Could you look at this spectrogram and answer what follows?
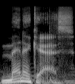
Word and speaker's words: Mennekes: It's also called Mennekes, pronounced Mennekes, after the German company that designed it in 2009.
